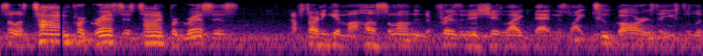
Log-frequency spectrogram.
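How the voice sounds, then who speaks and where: A man speaks with an American accent. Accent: West Coast, sounds proper to Texans. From California, Los Angeles. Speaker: live streamer, storyteller. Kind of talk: casual live-stream storytelling. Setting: live stream.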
